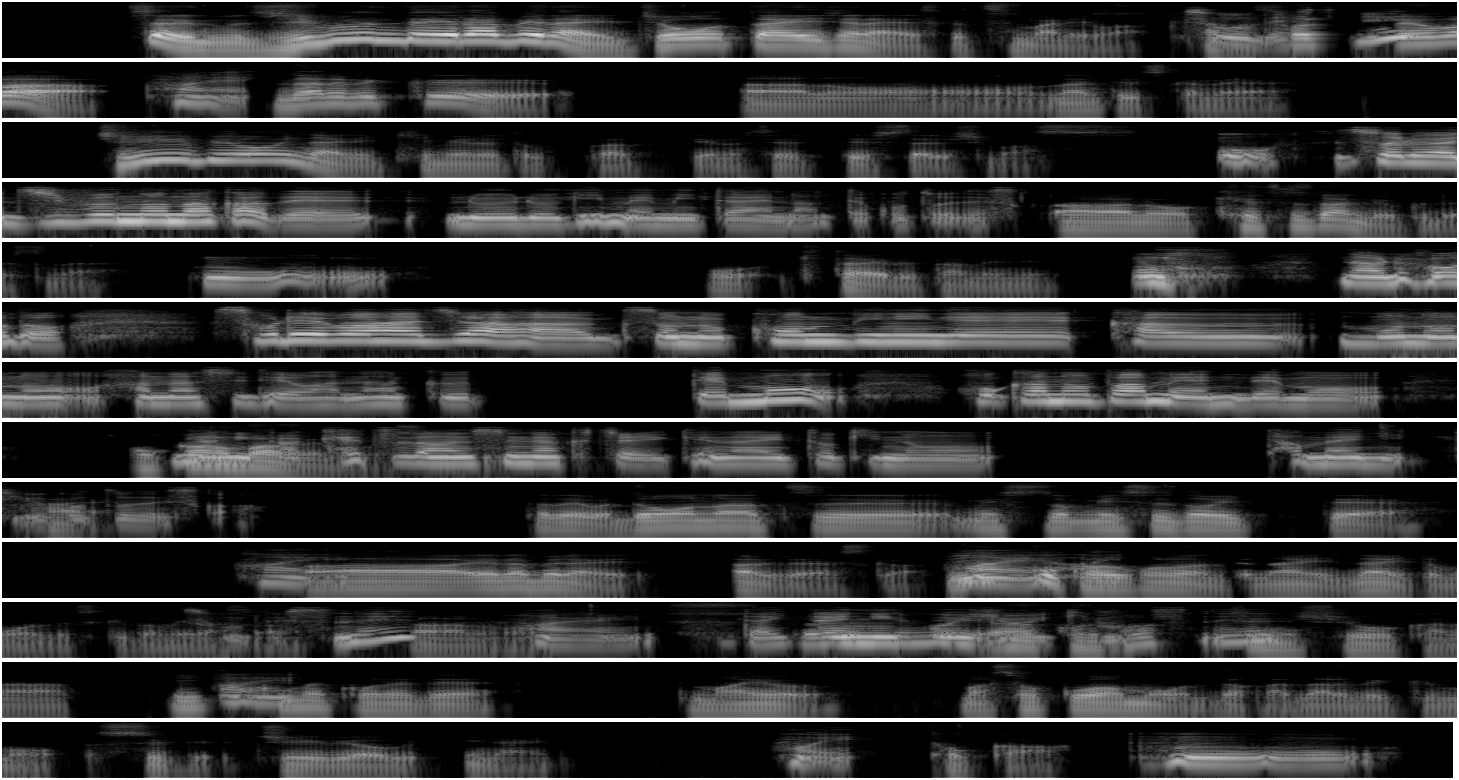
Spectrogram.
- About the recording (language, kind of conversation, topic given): Japanese, podcast, 選択肢が多すぎると、かえって決められなくなることはありますか？
- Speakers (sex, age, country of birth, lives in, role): female, 30-34, Japan, United States, host; male, 35-39, Japan, Japan, guest
- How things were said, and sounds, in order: tapping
